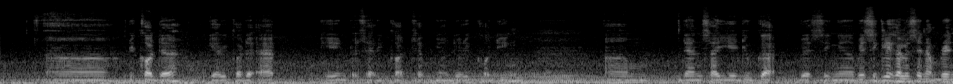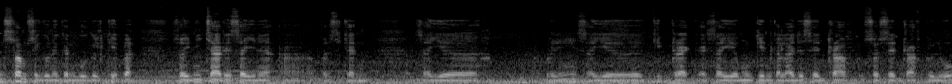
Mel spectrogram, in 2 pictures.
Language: Malay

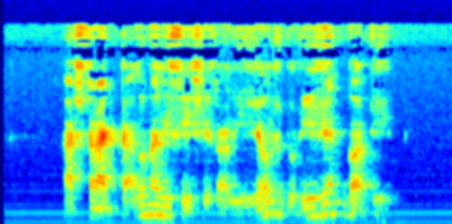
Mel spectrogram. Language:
Catalan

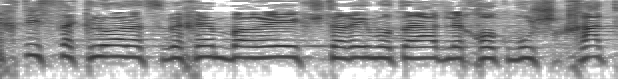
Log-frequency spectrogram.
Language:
Hebrew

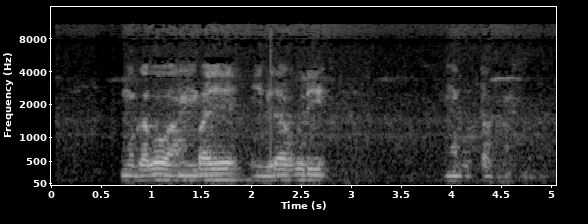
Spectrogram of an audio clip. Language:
Kinyarwanda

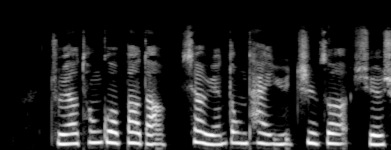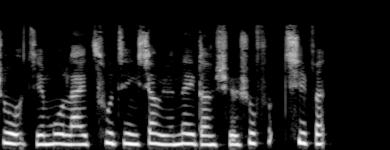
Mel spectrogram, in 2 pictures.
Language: Chinese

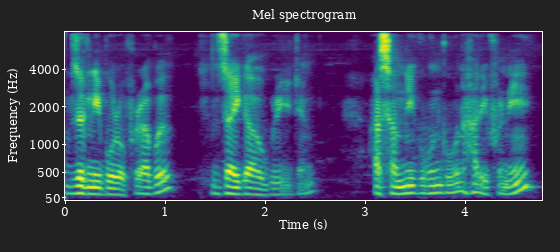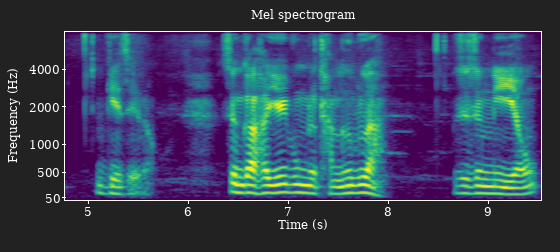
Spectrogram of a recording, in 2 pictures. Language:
Bodo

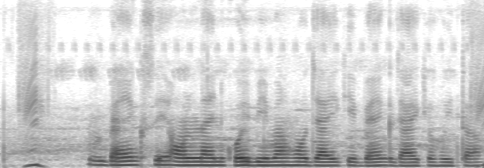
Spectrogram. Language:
Magahi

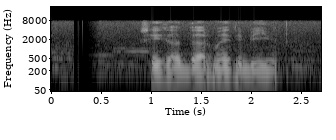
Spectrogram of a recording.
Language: Sinhala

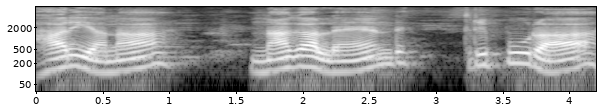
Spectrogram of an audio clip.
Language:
Assamese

